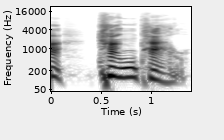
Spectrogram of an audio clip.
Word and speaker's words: Kung Pao: K U N G P A O แต่จริงๆแล้วมันอ่านออกเสียงว่าคังเผาคังเผาเจ้าของภาษาออกเสียงแบบนี้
